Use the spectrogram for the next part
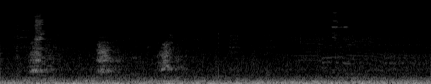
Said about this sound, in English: There's this yappy dog out here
